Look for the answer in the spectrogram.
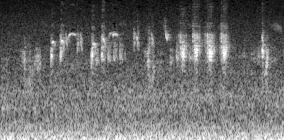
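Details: Oriental reed warbler singing in the evening sun over a fallow rice field in mid-May: short, harsh, chattering notes repeated in quick bursts, with a steady low rumble of background noise underneath.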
